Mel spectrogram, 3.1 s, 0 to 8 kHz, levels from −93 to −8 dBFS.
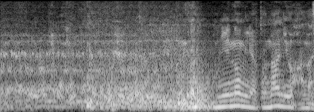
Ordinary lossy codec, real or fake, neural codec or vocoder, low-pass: none; fake; codec, 16 kHz, 16 kbps, FunCodec, trained on LibriTTS, 50 frames a second; none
